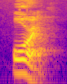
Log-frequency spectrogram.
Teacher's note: the oi sound like oil gets an added R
